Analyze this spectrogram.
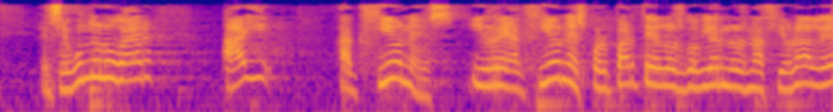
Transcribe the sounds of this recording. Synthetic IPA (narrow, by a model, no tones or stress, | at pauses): ense̞ɣ̞und̪oluɣ̞aɾ | aj | a̰kθjonesire̞akθjone̞spo̞ɾpaɾt̪eðelo̞zɣo̞β̞jeɾnoznaθjo̞nale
